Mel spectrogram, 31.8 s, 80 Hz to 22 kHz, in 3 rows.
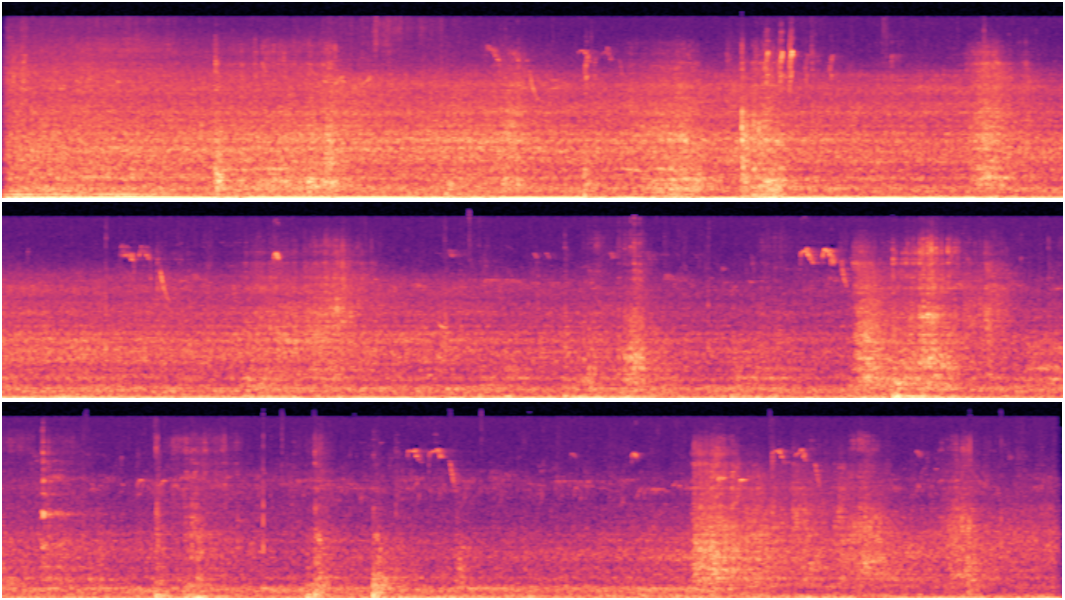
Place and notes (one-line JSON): {"title": "all the mornings of the ... - feb 10 2013 sun", "date": "2013-02-10 09:39:00", "latitude": "46.56", "longitude": "15.65", "altitude": "285", "timezone": "Europe/Ljubljana"}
